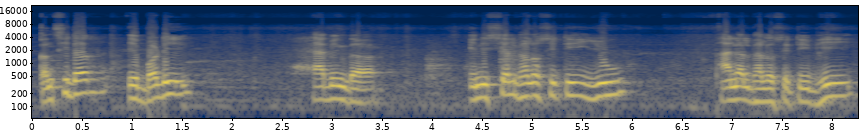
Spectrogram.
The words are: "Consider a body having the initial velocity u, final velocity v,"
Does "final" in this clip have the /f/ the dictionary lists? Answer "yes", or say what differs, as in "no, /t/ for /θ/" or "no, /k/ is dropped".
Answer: no, /p/ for /f/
